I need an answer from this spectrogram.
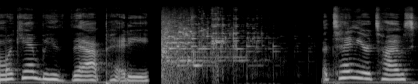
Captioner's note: vase breaking sound effect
